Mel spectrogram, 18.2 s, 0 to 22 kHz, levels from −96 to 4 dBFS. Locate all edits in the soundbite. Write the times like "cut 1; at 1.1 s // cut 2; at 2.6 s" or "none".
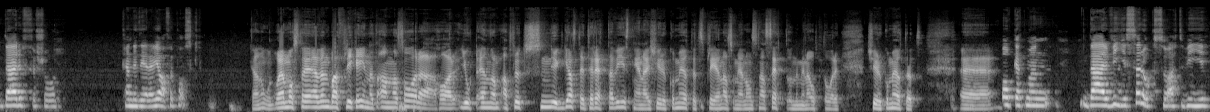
cut 1; at 3.7 s // cut 2; at 15.0 s

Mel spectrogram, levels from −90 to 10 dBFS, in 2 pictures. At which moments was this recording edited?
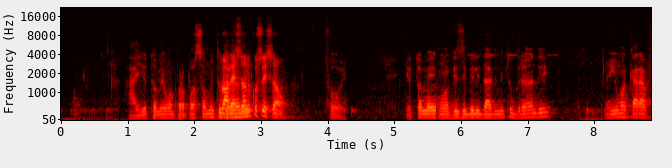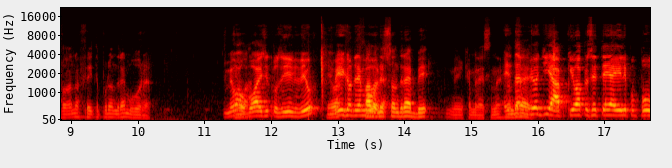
cut 1; at 5.6 s

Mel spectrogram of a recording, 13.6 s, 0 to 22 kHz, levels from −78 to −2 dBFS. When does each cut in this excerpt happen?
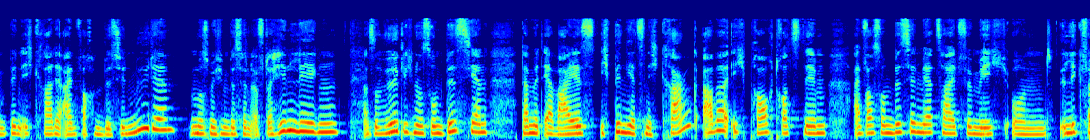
cut 1; at 4.6 s

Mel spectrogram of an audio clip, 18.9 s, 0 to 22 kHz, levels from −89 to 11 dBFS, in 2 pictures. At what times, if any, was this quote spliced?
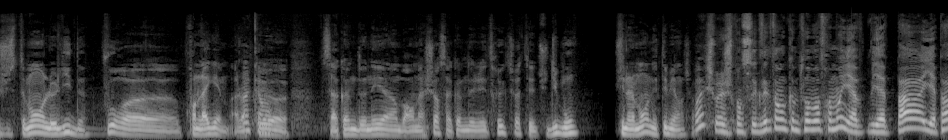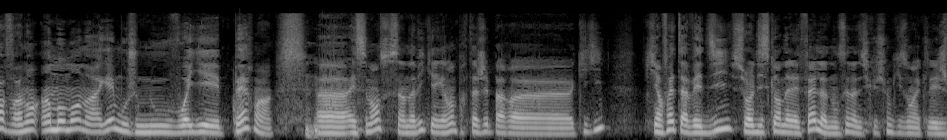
none

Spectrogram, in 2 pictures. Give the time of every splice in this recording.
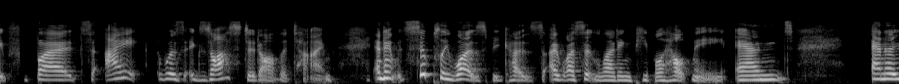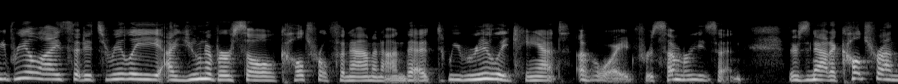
none

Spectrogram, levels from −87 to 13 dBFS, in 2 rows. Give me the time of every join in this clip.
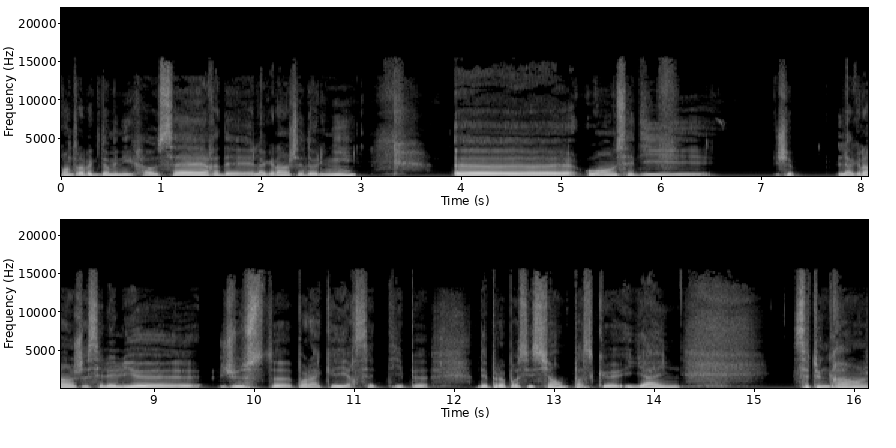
none

